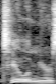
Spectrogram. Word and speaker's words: telomeres: I still trip on that word telomeres.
